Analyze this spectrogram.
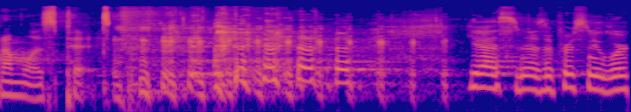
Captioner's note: group laughing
